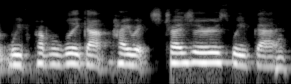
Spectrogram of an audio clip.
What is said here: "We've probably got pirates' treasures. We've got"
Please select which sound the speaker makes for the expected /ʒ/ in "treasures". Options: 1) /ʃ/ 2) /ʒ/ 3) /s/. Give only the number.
2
